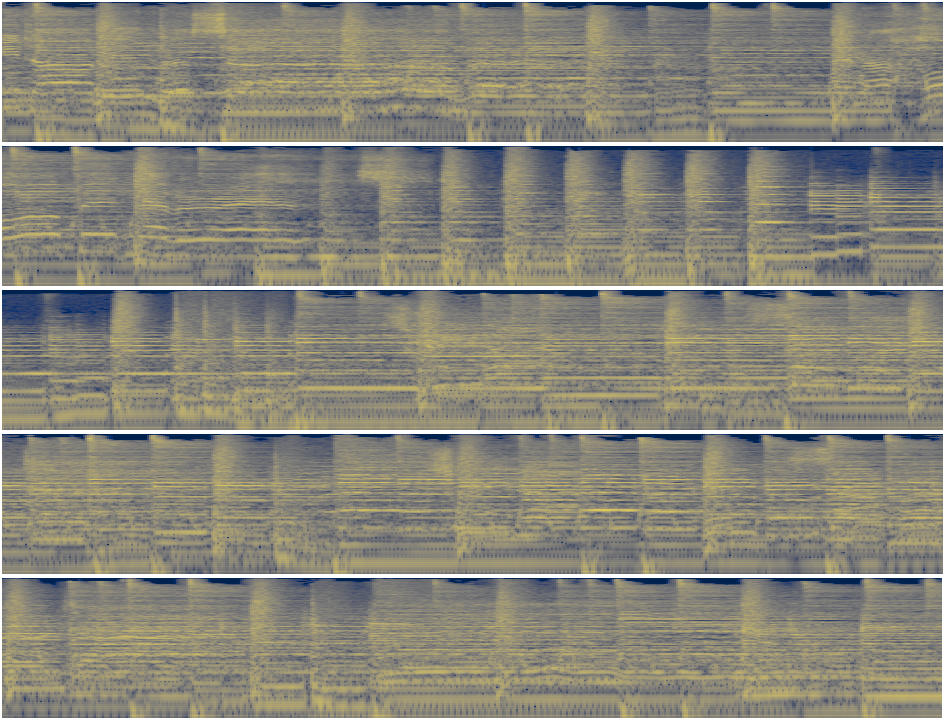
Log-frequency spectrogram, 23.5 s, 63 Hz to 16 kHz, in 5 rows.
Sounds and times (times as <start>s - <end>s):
Electric guitar: 0.0s - 23.5s.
